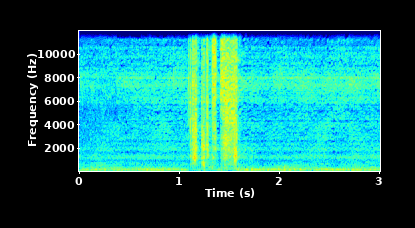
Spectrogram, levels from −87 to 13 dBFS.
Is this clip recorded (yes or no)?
no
